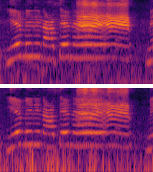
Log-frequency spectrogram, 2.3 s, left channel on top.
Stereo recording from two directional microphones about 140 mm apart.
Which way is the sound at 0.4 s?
10° left (ahead or behind).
